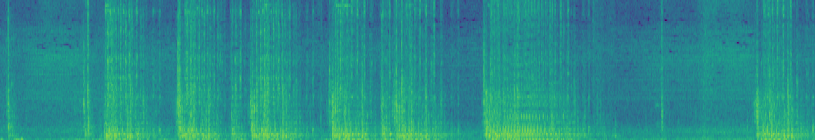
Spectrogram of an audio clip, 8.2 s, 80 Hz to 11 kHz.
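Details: 1971 Yamaha JT1 mini enduro two-stroke, sat about 30 years in a basement, with 133 psi compression, confirmed spark and fuel. It sputters in uneven bursts, catching and dying, because the exhaust is clogged with mouse droppings and what looks like poison: hard starting and poor running.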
